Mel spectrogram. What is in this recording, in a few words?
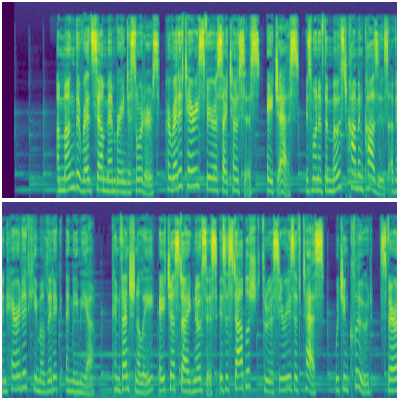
english american medical narration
